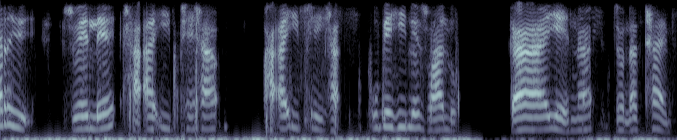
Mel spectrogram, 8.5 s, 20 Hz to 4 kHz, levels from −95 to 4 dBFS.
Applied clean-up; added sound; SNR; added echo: neural mask model Resemble Enhance denoiser.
